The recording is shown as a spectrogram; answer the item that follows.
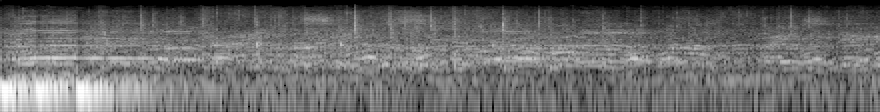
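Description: Stadium public-address announcer's voice echoing across the ballpark while reading out the starting lineup, loudest in the first half second.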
